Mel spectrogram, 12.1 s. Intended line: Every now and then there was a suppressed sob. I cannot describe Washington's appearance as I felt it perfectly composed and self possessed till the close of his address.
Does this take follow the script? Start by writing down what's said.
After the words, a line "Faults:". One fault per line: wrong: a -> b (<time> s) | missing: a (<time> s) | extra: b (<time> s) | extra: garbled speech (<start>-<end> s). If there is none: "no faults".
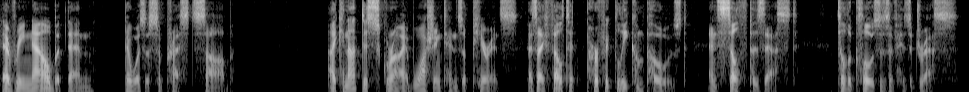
Every now but then there was a suppressed sob. I cannot describe Washington's appearance as I felt it perfectly composed and self possessed till the closes of his address.
Faults:
wrong: and -> but (0.6 s)
wrong: close -> closes (10.7 s)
